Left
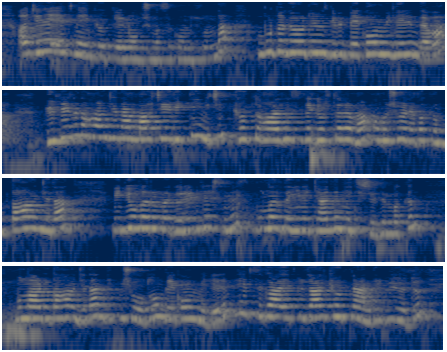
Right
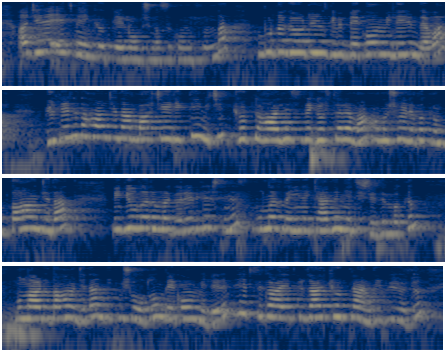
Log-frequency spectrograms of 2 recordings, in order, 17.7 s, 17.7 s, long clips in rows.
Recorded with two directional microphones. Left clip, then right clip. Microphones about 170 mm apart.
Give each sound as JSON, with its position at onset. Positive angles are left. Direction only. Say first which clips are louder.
{"t": 0.2, "sound": "a woman's voice", "louder": "even", "side_deg": -50}
{"t": 9.9, "sound": "a woman's voice", "louder": "even", "side_deg": -50}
